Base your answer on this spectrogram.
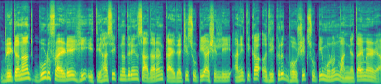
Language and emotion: Goan Konkani, neutral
